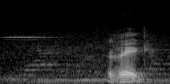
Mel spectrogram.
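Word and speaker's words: read: तो ही हैड रेड, ही हैड रेड। वह पढ़ चुका था, ही हैड रेड। प्रोनाउंसिएशन पे ध्यान देंगे। वर्ब की थर्ड फॉर्म रेड होती है, ही हैड रेड, इस स्पेलिंग सेम होती है।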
